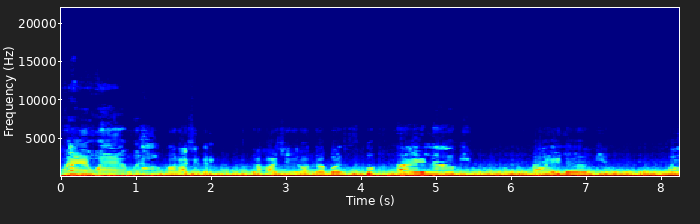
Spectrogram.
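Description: Steady low rumble of road and engine noise heard inside a moving car, with short stretches of voices talking or singing every second or two.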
